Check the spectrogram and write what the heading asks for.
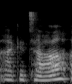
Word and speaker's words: Agata: Welcome, Agatha.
